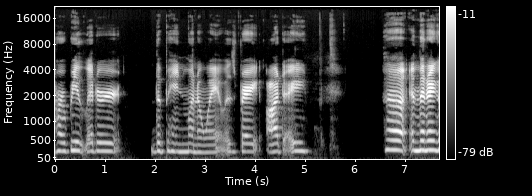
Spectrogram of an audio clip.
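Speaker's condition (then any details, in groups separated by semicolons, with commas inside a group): Friedreich's ataxia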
